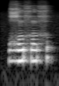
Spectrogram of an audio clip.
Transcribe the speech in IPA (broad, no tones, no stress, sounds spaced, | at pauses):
ʁ ʊ x ʌ x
